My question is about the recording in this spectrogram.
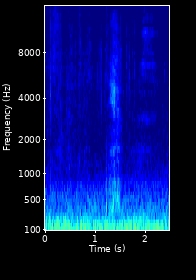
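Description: Faint paper rustle from the pages of a Bible being handled and turned, with one short soft rustle about one and a half seconds in, over a low steady room hum.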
